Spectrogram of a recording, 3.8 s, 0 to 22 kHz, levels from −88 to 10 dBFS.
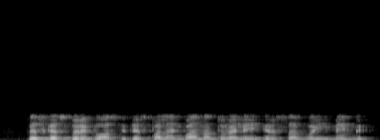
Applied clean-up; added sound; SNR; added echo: neural mask model DeepFilterNet 3.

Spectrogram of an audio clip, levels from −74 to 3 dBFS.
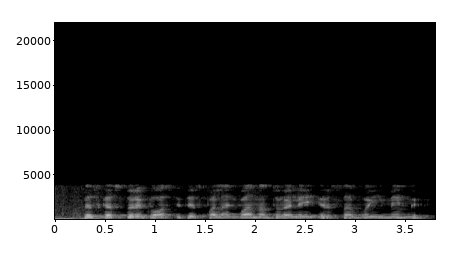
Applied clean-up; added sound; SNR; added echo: none; Explosion; 12 dB; reverberation time 0.6 s.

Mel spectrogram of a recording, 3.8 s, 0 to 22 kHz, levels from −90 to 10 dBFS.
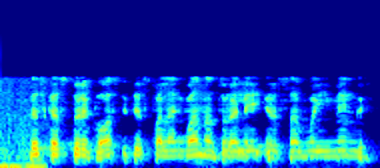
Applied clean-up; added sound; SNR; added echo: classical method WPE with log-MMSE.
